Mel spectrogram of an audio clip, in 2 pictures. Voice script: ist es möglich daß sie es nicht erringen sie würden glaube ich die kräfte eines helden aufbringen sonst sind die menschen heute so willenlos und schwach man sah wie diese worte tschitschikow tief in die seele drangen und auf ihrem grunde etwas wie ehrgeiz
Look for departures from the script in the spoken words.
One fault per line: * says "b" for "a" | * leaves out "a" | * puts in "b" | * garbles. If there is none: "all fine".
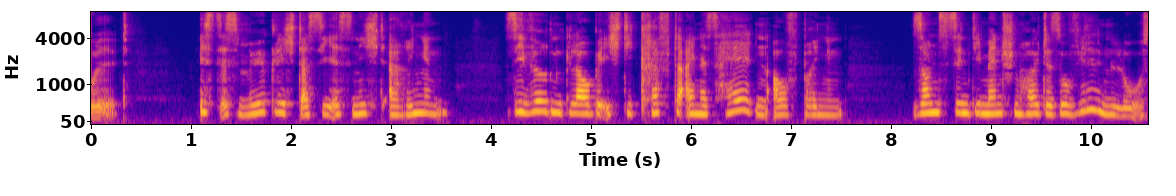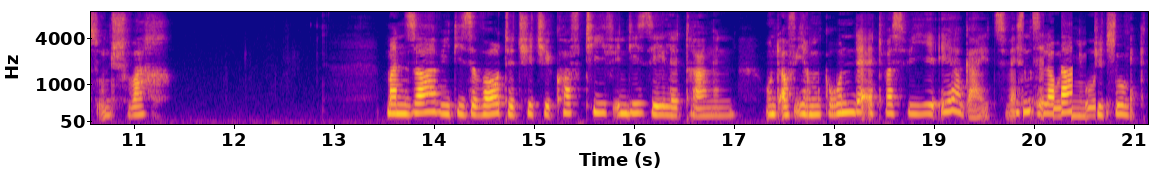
* garbles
